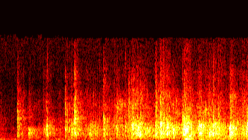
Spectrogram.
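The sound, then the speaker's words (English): Audience applause fills the whole stretch as a dense, steady patter of many hands clapping. It swells slightly louder in the second half and carries no voices. “I'm really enjoying the fact that what you are applauding is, like, brilliant point. It feels like we're at a political event, which is a real thrill for me because I'm like, yes, I agree. Thank you for the applause.”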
